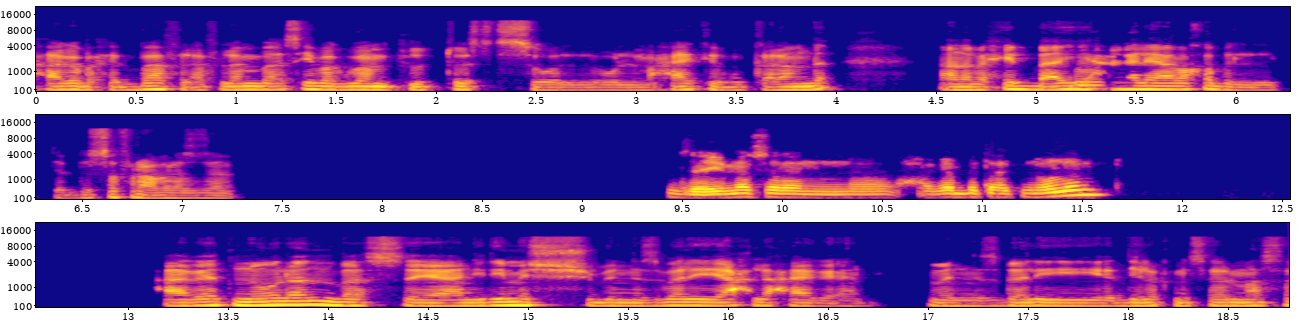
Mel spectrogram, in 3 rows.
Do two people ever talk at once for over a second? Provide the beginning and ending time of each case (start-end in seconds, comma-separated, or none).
none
